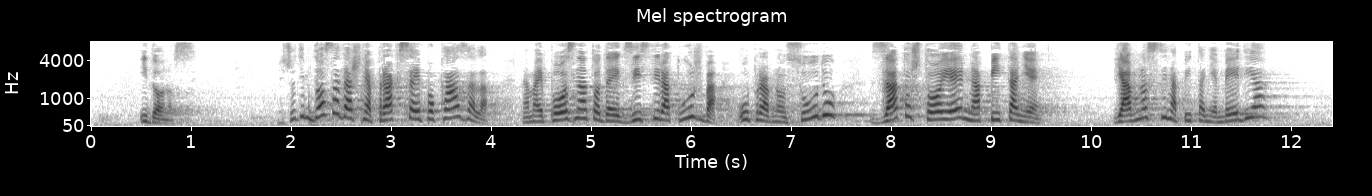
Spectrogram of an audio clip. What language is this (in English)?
Croatian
